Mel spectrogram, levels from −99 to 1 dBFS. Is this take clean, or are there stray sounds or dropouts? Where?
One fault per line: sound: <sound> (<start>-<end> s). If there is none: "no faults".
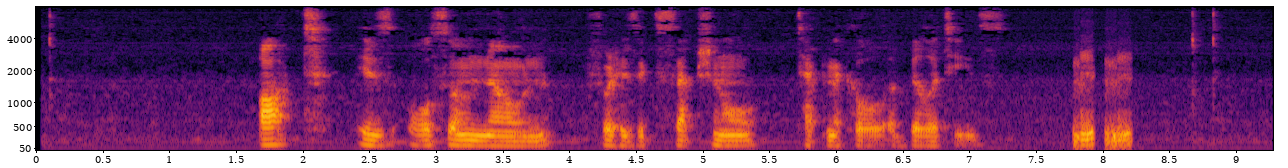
sound: laugh (7.8-8.2 s)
